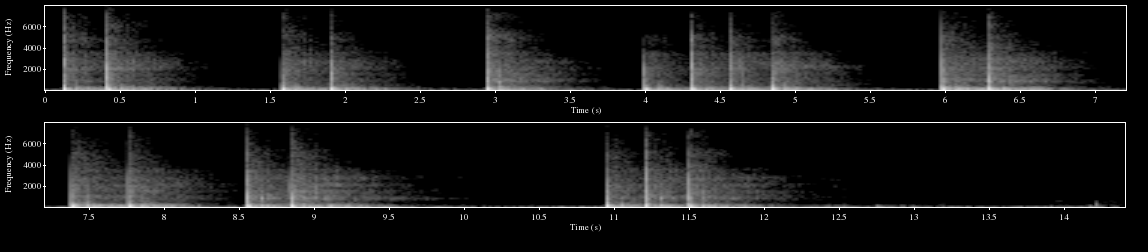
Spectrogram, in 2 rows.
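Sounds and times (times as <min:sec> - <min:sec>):
basketball bouncing: 0:00.1 - 0:01.0, 0:01.6 - 0:02.4, 0:03.0 - 0:05.4, 0:06.0 - 0:06.8, 0:07.4 - 0:09.6, 0:11.0 - 0:12.1.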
